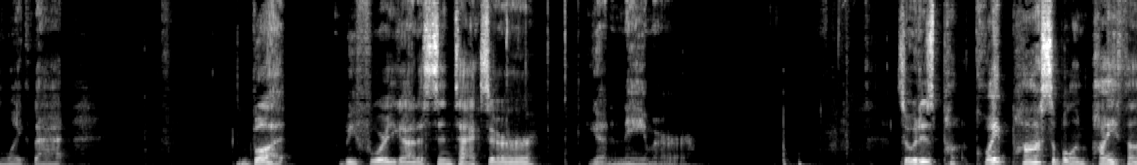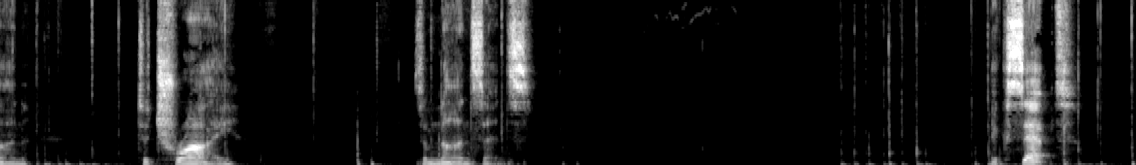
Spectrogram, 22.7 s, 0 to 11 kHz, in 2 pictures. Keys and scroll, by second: 2.3 ctrl+shift+Left.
